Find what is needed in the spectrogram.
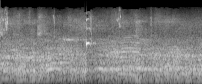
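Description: Rubber dodgeballs bouncing on a gymnasium's hardwood floor amid players' voices calling and chattering across the gym.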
